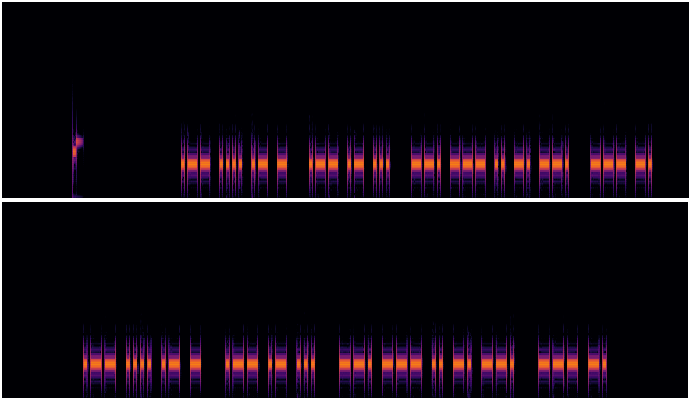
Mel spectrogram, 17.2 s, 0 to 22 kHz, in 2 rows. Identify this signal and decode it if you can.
Morse code, heard as a keyed tone, about 28 wpm, 700 Hz. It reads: WHAT WAS GOING ON WHAT WAS GOING ON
